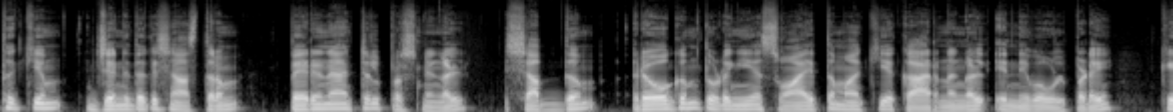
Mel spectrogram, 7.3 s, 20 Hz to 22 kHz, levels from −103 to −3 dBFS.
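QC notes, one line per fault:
No audible faults heard anywhere in this speech recording.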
